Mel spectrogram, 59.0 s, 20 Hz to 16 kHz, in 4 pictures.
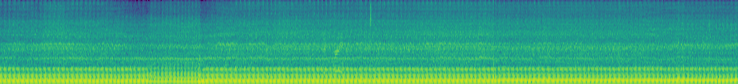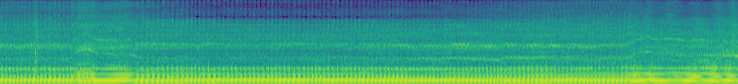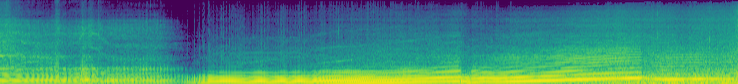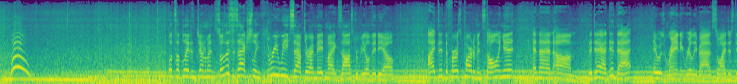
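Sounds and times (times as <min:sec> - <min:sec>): motorcycle engine idling and revving: 0:00.0 - 0:59.0.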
